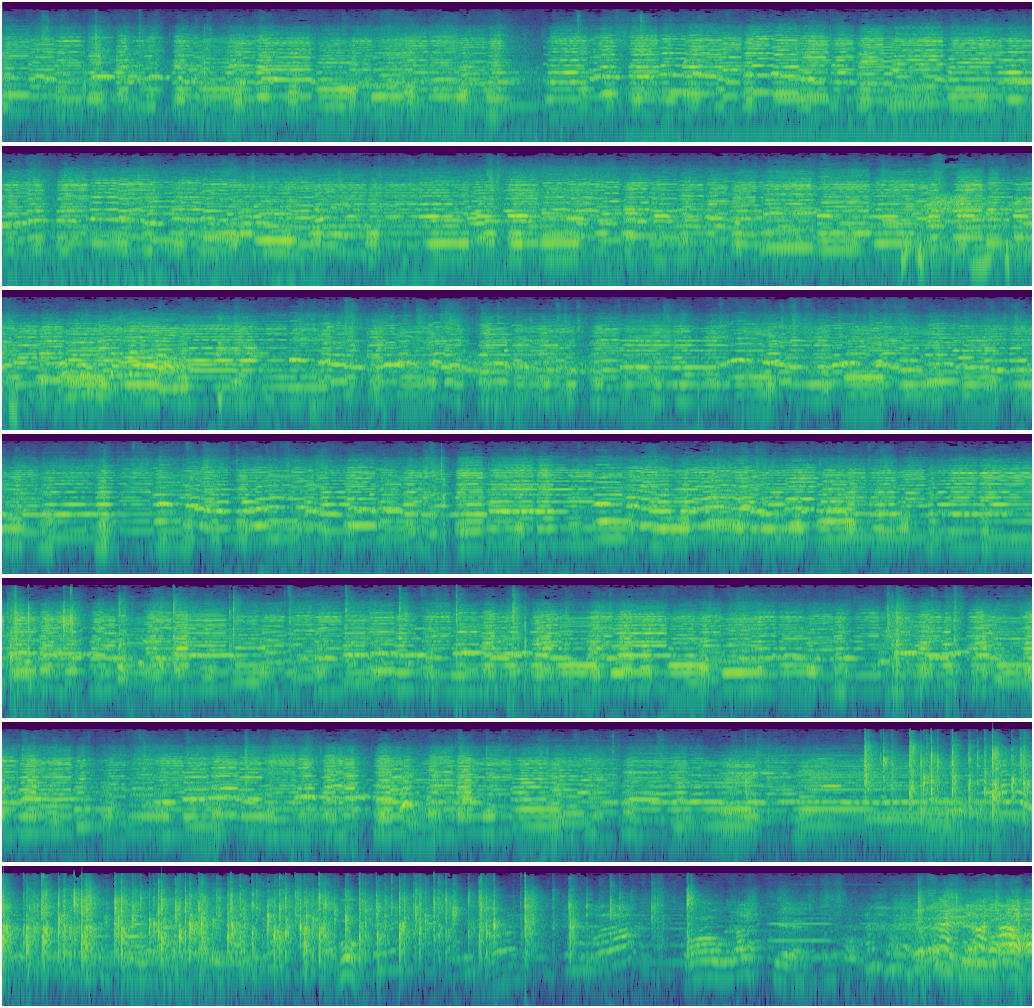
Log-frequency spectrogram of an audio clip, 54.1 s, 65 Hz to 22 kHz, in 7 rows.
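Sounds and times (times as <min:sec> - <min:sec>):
accordion folk dance tune: 0:00.0 - 0:54.0.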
